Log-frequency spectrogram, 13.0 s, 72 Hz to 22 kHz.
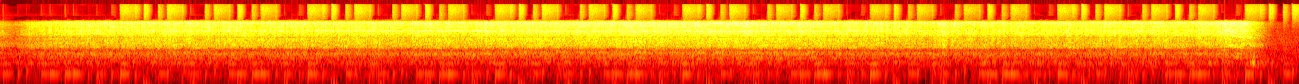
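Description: A drill boring a 1/4 inch hole through a plastic Game Boy Pocket shell, a steady close whine that holds almost unbroken for about twelve seconds before cutting off.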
